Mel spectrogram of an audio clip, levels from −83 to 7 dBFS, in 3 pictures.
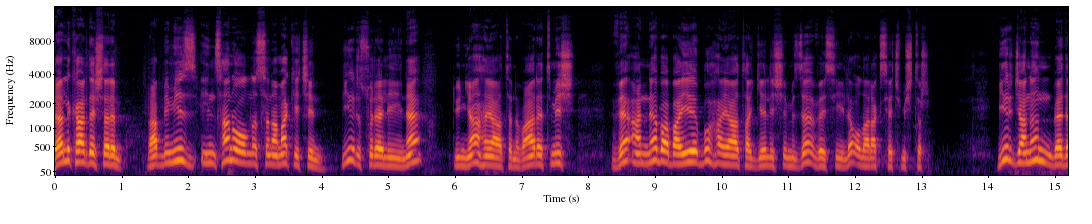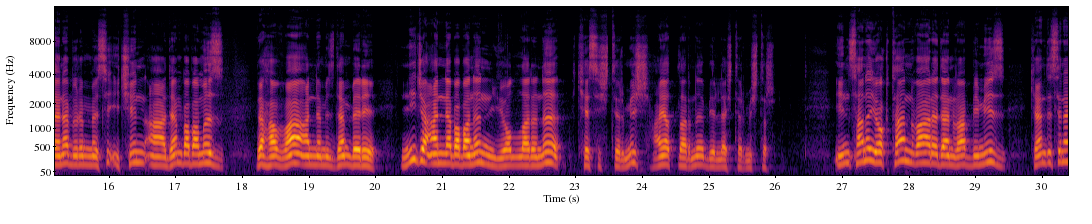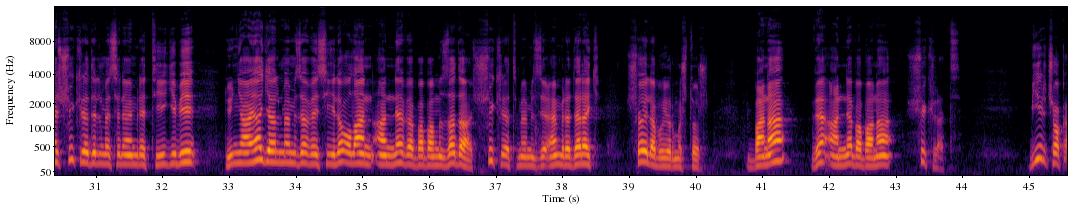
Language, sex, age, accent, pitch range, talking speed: Turkish, male, 40-59, native, 145-190 Hz, 85 wpm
